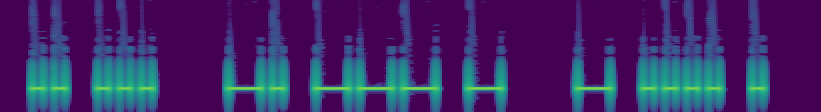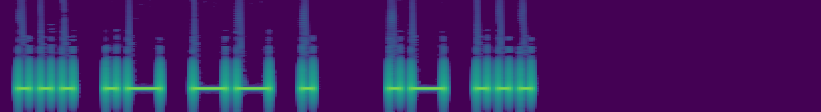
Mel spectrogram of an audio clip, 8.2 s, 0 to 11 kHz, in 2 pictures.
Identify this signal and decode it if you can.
Morse code, heard as a keyed tone, about 22 wpm, 700 Hz. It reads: IS NOT THE SAME AS
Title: Sets of 5 Words Encore 22wpm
